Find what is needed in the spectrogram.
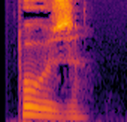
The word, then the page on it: pause: francais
